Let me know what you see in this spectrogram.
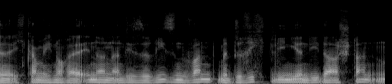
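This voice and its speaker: A man's dark, mellow voice, fairly low in pitch, in a flat monotone at a very fast clip against a quiet background. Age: 50s. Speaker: cleaning company owner. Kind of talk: interview. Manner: hesitant, many fillers.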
